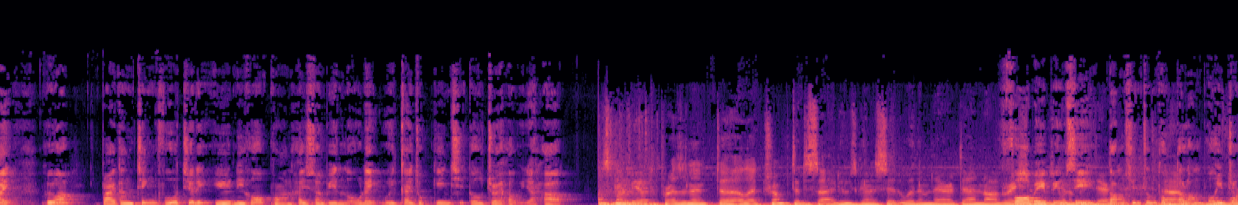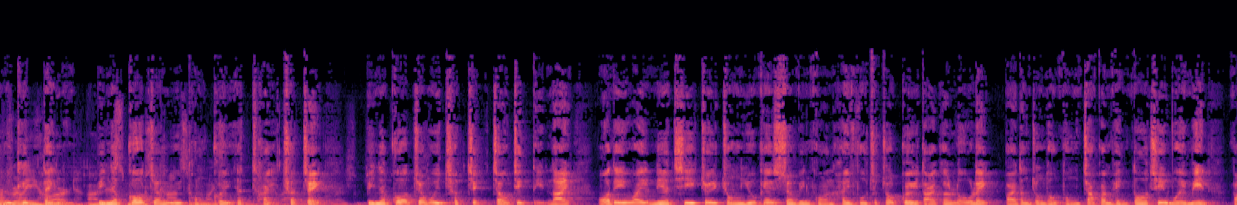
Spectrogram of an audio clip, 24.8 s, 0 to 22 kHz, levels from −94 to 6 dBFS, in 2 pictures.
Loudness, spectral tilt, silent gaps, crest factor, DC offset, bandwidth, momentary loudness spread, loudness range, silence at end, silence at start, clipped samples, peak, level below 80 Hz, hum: -19 LUFS; -5.5 dB/octave; none; 18 dB; under 0.1%; 16 kHz; 8 LU; 5 LU; 0 s; 0 s; under 0.1%; 0 dBFS; -46 dBFS; none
